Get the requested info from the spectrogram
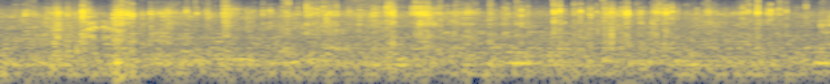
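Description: Scattered soft clicks and faint rustling of handling, with a thin plastic sheet crinkling as it is held over a ceramic photo plaque on a wooden table.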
